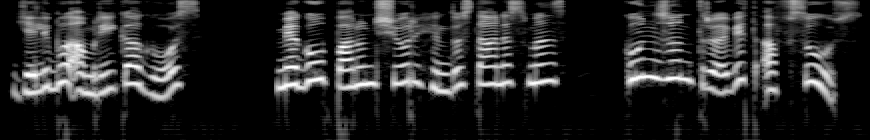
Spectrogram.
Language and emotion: Kashmiri, sad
